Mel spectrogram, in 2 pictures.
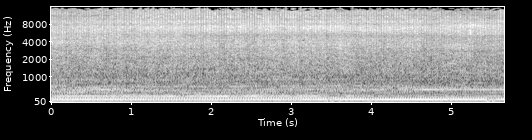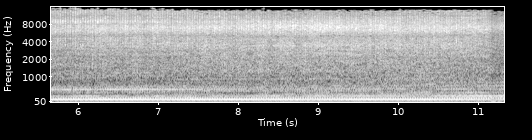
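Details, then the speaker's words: $20 used push mower, spark plug found extremely loose, running after fix-up: steady even drone from small single-cylinder engine at constant speed, no knocks or misses; runs smooth and healthy. "She runs. Wow. Mint. That was easy."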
